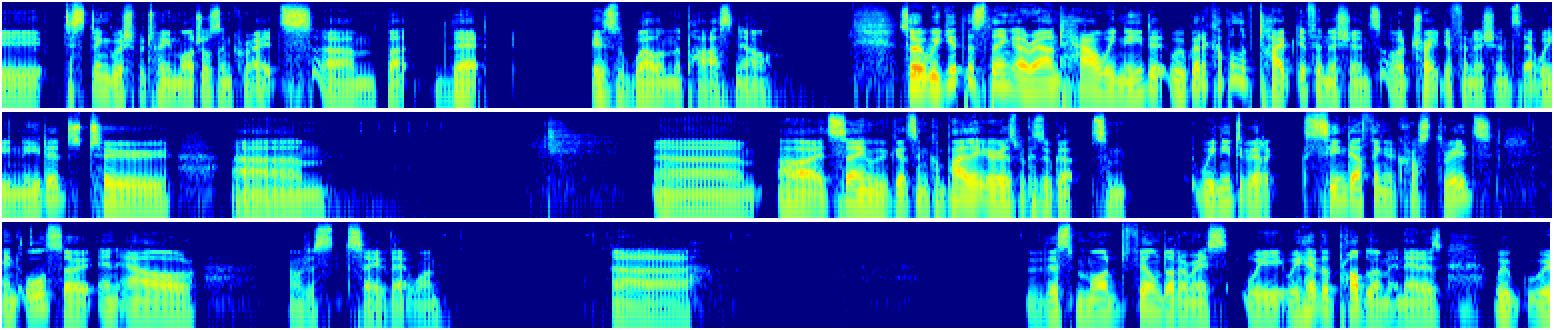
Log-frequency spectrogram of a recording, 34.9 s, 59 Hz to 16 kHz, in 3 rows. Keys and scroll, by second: 0.3 ctrl+v, 0.8 ctrl+s, 26.0 ctrl+s.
